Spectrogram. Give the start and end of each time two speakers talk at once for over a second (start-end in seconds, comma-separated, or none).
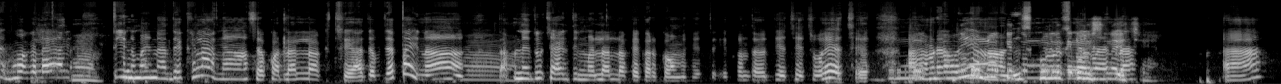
8.9-11.2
